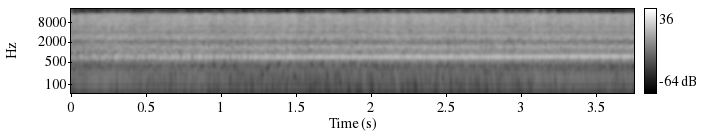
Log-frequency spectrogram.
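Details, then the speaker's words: Car with an engine noise traced to the crankshaft belt, run with the belt removed and revved gently: steady, even fast idle with no squeal or knock, so the noise stopped; the engine internals are fine and a new belt is due. "então pessoal vocês viu aí que o barulho parou então uma coisa tá livre o motor não tem problema dentro do motor não tem problema nenhum"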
